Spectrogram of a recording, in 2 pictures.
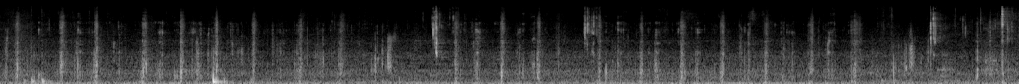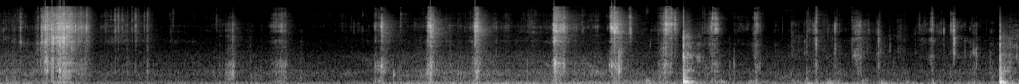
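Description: Close-up eating sounds: a person chewing with wet mouth clicks and crackles, and a loud crunch about ten and a half seconds in as a kerupuk cracker is bitten.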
